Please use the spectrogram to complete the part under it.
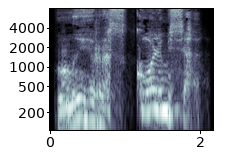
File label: death, ru; dota2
